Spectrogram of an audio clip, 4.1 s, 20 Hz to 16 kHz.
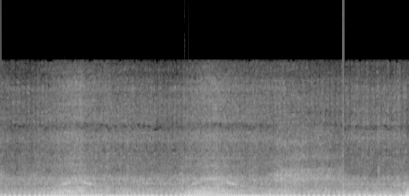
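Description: A BMW R1100RT boxer motorcycle engine starts and runs loud and close with a throbbing, uneven idle, revving up and down a couple of times.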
